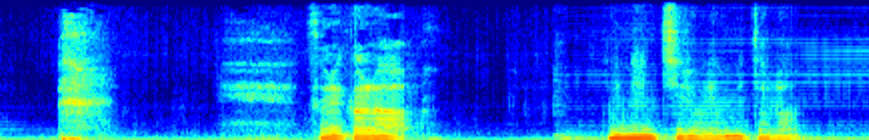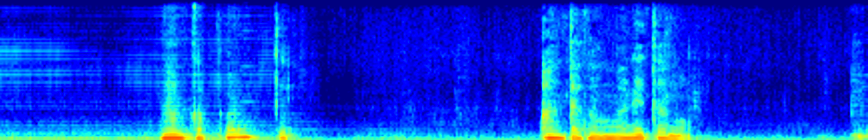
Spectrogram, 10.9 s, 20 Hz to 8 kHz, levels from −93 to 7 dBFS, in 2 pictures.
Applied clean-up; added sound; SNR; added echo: neural separator model SepFormer DNS4.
